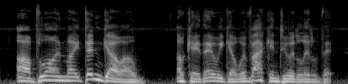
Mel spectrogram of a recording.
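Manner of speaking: laid-on Australian accent, slipping into British. Speaker tries to channel their inner Steve Irwin: Steve Irwin impression. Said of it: "I'm trying to channel my inner Steve Irwin".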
